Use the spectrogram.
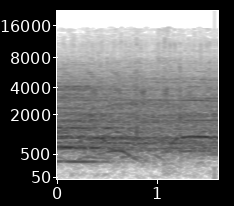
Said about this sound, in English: And the crowd showing their appreciation.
